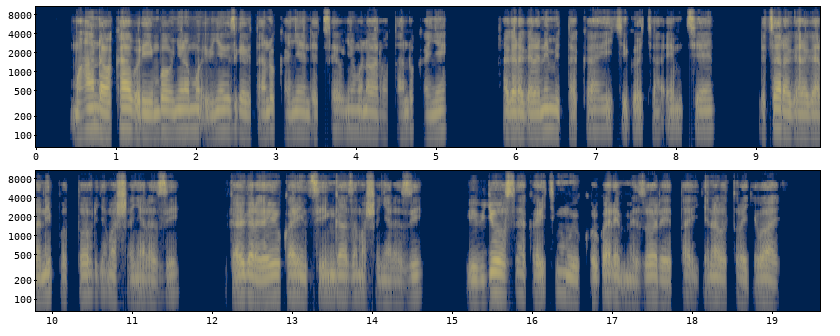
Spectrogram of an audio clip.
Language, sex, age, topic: Kinyarwanda, male, 25-35, government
